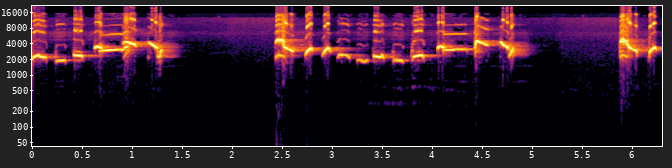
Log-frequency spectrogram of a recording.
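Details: Orange-headed thrush song played as a lure to prompt singing: runs of clear, bending whistles and trilled notes climbing and falling, delivered in phrases about two seconds long with brief silent gaps.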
